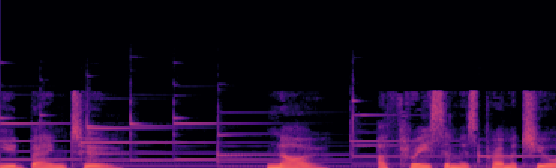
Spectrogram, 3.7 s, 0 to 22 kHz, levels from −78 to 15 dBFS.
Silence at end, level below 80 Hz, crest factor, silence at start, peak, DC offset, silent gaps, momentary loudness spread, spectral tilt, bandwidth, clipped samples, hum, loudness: 0 s; -60 dBFS; 14 dB; 0 s; -6 dBFS; under 0.1%; none; 16 LU; -5 dB/octave; 10.5 kHz; under 0.1%; none; -20 LUFS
